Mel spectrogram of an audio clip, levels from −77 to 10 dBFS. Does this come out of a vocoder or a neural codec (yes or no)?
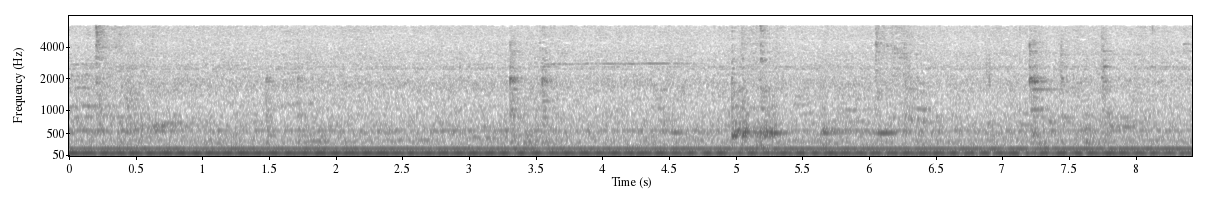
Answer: no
